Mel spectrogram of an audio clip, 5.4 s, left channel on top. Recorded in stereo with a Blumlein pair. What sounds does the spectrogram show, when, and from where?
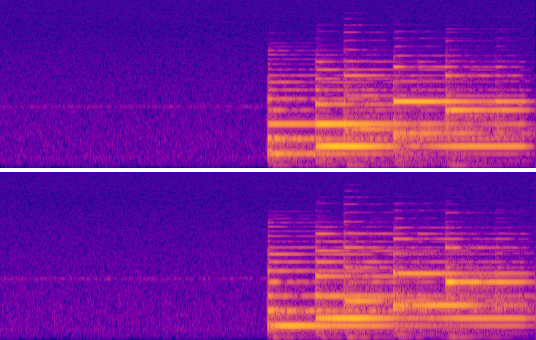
2.7 s a piano: straight ahead, 0.7 m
